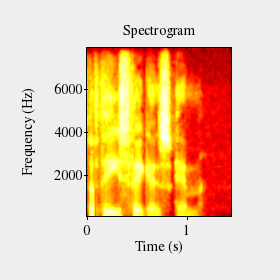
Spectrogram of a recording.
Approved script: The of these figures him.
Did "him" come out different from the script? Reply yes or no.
no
